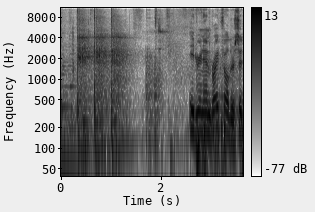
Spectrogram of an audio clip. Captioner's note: gavel thudding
